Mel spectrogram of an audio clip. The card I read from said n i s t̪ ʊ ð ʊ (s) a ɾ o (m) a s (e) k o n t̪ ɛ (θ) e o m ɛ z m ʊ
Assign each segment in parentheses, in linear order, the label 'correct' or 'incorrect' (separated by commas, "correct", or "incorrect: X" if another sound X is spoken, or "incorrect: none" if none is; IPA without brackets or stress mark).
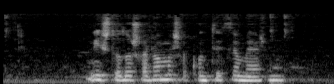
correct, correct, incorrect: a, correct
